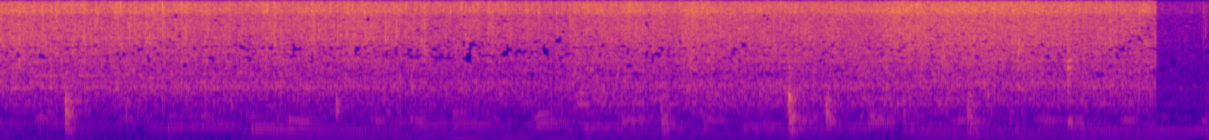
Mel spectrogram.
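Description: Ground coconut chutney paste sizzling in hot oil in a non-stick wok as it is tipped in and stirred with a spatula, with a few light clicks of the spatula and jar. Background music plays underneath. The sizzle cuts off abruptly near the end.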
